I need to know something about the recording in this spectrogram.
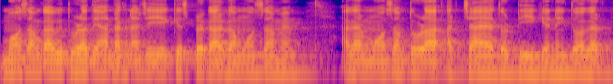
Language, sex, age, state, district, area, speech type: Hindi, male, 18-30, Madhya Pradesh, Gwalior, urban, spontaneous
